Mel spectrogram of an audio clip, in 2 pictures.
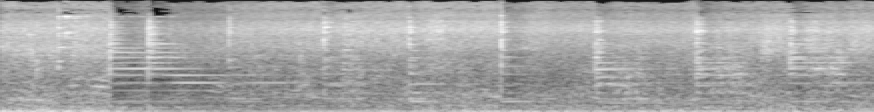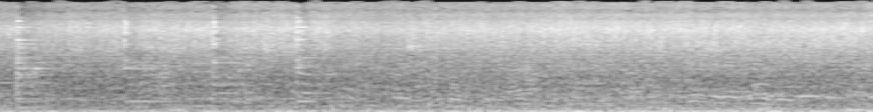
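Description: Flat metal spatula scraping and clacking on a large pav bhaji griddle as the bhaji is stirred and spread, with sizzling from the hot griddle. The scrapes come as repeated short clicks throughout.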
